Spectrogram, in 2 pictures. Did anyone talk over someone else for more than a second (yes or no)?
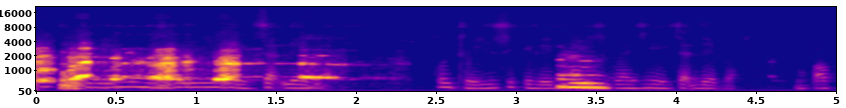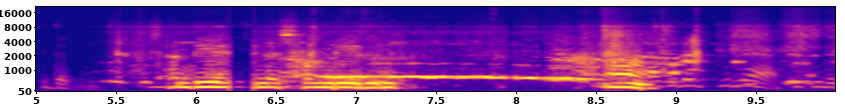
yes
